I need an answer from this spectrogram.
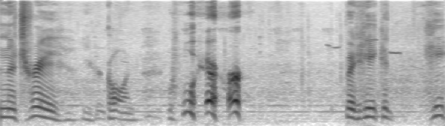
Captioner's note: laughs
